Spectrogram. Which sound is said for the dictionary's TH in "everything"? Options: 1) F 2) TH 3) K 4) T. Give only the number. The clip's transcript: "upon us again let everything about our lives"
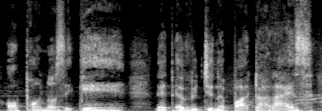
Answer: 4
